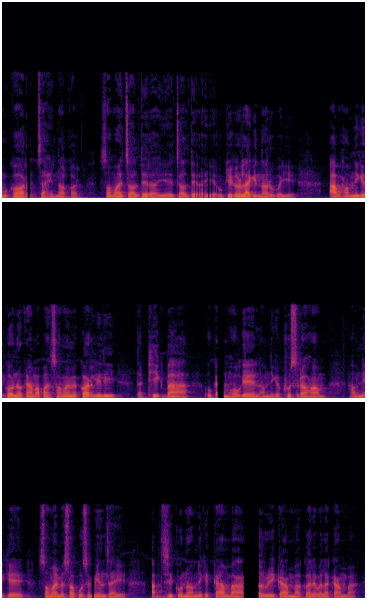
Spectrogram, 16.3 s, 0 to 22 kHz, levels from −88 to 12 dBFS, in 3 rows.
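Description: Right at the start, around 0.35 to 0.43 s, there's AAC frame loss with muting: about 60 ms of audio drops out, mostly as a single run. The decoder zeroes the missing frames, so you get soft-faded holes. The gaps fit short frames of about 10 ms, consistent with the low-delay AAC the stream is likely carried on. The same thing happens again from 2.90 to 3.16 s, with about 140 ms lost in short bursts.

At 3.27 s the input switches to a poorer device, likely a different mic or a headset profile. There's no gap and no level jump, but everything above 10.5 kHz vanishes, so the sound goes duller. A new noise floor sits about 45 dB down.

More muted dropouts follow at 8.67–8.78 s (about 110 ms), 12.23–12.27 s (about 40 ms) and 14.50–14.74 s (about 240 ms, the longest hole).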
